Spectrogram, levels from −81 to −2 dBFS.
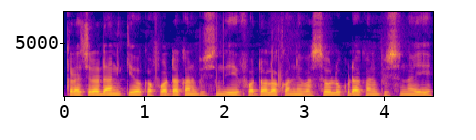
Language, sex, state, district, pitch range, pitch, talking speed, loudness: Telugu, male, Andhra Pradesh, Sri Satya Sai, 115-125 Hz, 120 Hz, 145 wpm, -17 LUFS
